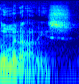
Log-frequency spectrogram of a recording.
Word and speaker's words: Lou Malnati's: I've heard it I've heard it called Luminati's by Chicagoans. It's spelled like Lou Malnati's. I don't even know. Man, I'm I guess I'm going to go Chicagoan and just say Luminati's. Ooh, that deep dish is crazy.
